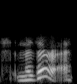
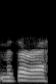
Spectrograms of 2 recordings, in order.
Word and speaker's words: Missouri: state as our home as the state of Missouri and people would always ask us why we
